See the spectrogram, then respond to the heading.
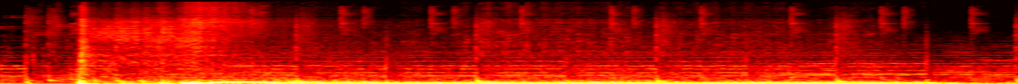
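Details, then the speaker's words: Foxbody Mustang after ignition coil fix following no-spark stall: under loud music, engine catches quickly and settles into steady even idle, no misfire; check engine light still flickering on and off. "all right well the car is good to go it runs it stays on which is all I needed to do to get home"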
